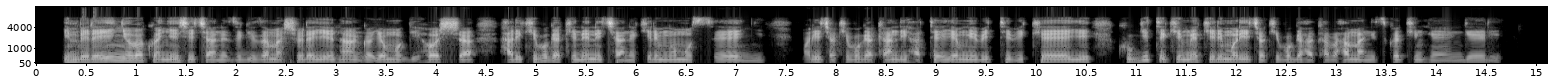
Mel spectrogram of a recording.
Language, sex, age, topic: Rundi, male, 25-35, education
